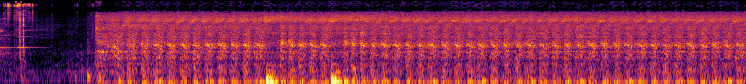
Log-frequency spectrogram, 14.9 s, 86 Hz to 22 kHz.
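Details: E85 car after a fuel pressure regulator replacement, both cam sensors just swapped: steady rhythmic cranking at about four beats a second for over ten seconds, never firing; crank-no-start, later traced to a line found disconnected.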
